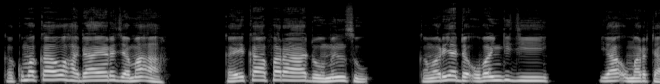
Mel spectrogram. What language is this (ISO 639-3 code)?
hau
